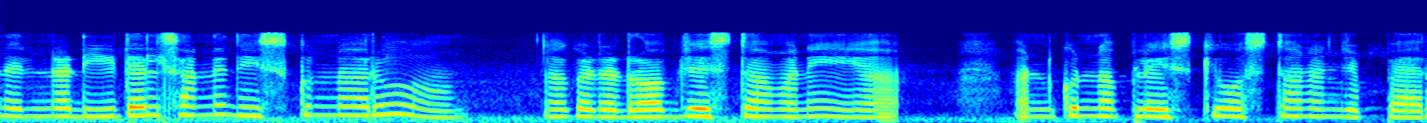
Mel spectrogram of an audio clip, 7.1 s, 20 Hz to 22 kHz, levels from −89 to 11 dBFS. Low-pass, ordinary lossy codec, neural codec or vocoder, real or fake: 7.2 kHz; none; none; real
